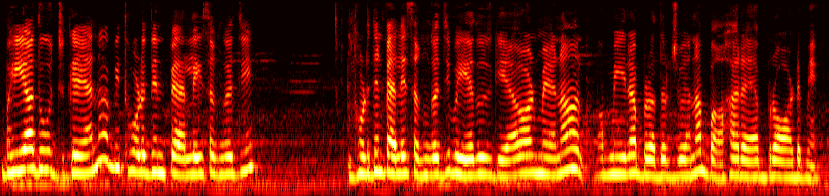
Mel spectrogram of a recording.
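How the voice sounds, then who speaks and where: A woman's voice: on the high side, steady tone, normal speed, a little mellow. A middle-aged woman giving a chatty devotional testimony to a live online group, mixing English phrases into her Hindi. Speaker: satsang speaker. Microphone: phone or webcam.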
